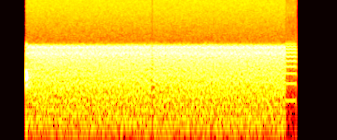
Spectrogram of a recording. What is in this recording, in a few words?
PS TAC, p25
